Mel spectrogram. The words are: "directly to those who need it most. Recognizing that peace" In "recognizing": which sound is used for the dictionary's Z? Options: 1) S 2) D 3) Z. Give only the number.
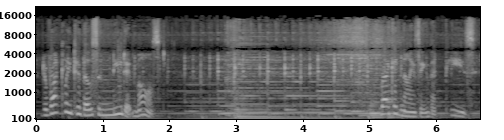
3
